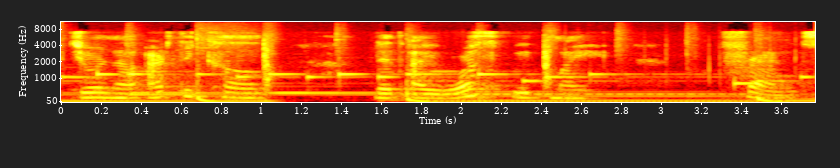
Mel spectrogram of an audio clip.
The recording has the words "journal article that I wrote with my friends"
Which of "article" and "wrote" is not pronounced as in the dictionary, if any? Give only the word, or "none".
wrote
